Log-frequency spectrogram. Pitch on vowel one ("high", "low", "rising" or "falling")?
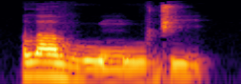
high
